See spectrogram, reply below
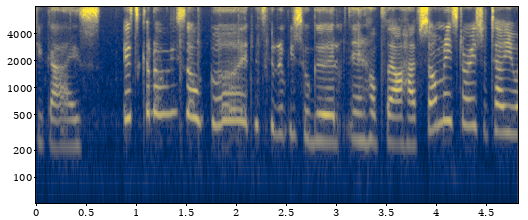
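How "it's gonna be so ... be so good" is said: high-pitched excited gush; giddy excitement. Real, not acted. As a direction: gush it high, full of anticipation. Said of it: "I'm so excited".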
